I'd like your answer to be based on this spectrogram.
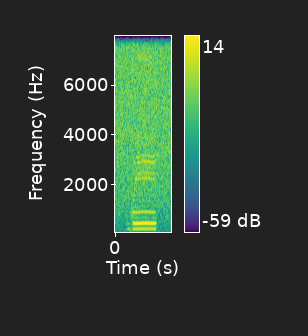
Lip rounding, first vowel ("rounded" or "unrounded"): unrounded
